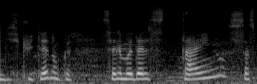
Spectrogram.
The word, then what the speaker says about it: Stein: Donc, c'est le modèle Stein, ça se prononce comme ça, à 69,95 €.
